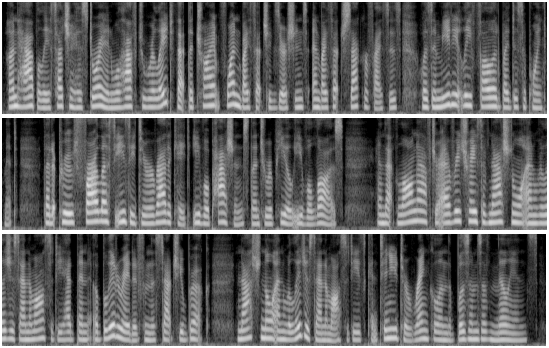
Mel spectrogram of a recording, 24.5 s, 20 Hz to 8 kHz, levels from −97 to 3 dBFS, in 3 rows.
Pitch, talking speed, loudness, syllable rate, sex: 220 Hz, 170 wpm, -21 LUFS, 5.9 syllables/s, female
